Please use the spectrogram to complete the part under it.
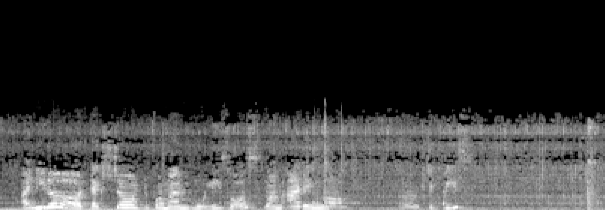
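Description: Chickpeas are spooned from a can into a saucepan.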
